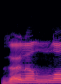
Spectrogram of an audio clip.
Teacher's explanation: lafz jalalah dibaca tebal 2 harakat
